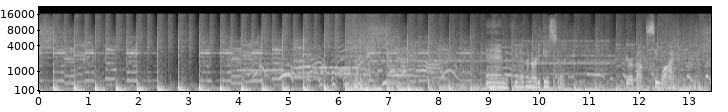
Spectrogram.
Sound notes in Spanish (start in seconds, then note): 4.0 Aplausos; 9.0 Voice over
